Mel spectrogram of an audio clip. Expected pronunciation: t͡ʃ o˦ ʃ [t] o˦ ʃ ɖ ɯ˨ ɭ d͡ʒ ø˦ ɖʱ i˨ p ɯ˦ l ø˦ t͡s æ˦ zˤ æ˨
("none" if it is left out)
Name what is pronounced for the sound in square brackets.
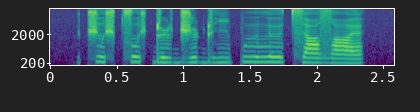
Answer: t͡s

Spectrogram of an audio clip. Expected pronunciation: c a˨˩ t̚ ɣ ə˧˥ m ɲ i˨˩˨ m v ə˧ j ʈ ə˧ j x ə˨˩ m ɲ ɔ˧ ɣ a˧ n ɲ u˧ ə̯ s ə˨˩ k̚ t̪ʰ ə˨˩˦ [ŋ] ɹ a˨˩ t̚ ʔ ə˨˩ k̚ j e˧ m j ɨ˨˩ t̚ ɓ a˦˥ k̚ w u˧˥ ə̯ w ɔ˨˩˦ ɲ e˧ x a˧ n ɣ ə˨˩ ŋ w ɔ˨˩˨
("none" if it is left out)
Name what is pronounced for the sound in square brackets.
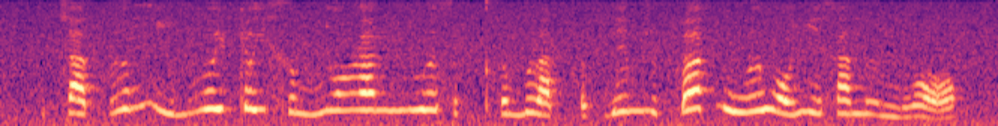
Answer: m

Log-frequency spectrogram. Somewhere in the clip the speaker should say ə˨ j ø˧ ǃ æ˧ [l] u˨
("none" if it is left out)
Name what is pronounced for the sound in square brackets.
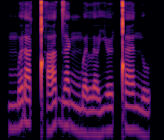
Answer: n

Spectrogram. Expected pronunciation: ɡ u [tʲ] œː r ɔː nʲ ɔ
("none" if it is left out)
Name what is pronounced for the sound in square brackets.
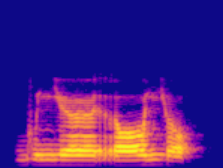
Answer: nʲ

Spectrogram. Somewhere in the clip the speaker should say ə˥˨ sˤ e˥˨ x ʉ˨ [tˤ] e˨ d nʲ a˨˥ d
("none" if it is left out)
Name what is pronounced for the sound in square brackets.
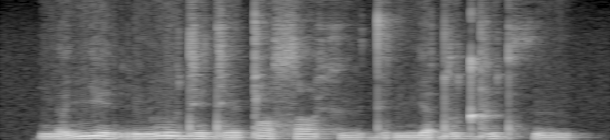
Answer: d̪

